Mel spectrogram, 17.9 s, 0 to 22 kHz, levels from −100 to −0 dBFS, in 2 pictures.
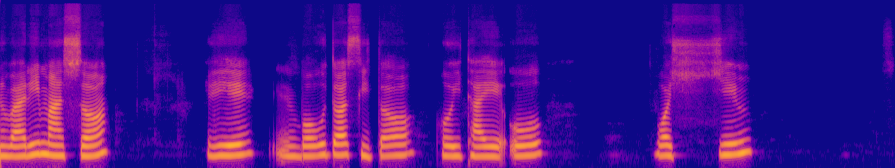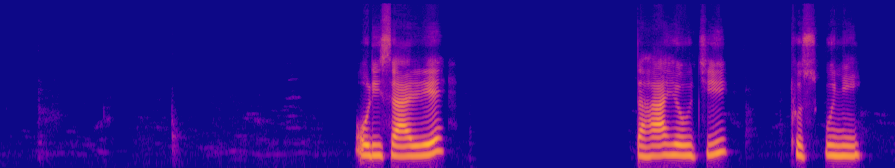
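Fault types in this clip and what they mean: long network dropout: from 13.65 to 15.25 s the speech stops abruptly, a brief fading tail gives way to about 1.6 s of near-silence, and the speech resumes with that stretch missing, likely because incoming packets were lost. The waveform shows a flat gap, and the spectrogram shows a dark vertical band.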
